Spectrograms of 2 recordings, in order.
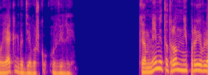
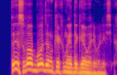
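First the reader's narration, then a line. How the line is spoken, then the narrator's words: Snorting. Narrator (Russian): хмыкнул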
